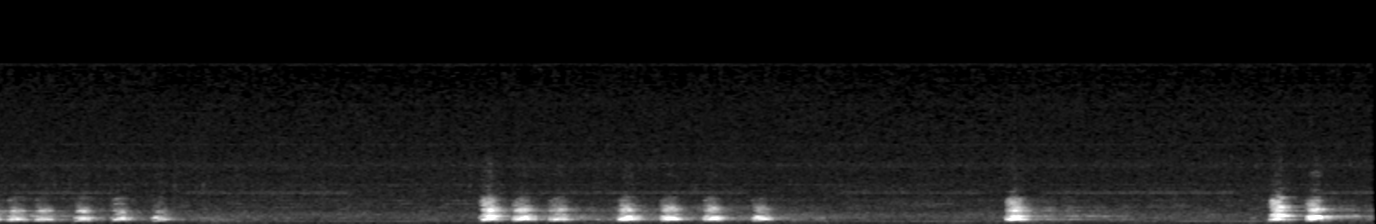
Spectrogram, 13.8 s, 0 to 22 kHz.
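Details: Dog running around and barking at night, recorded 21 September 2018; bursts of three to five sharp barks, then quiet pauses of a few seconds, with single barks near the end.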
